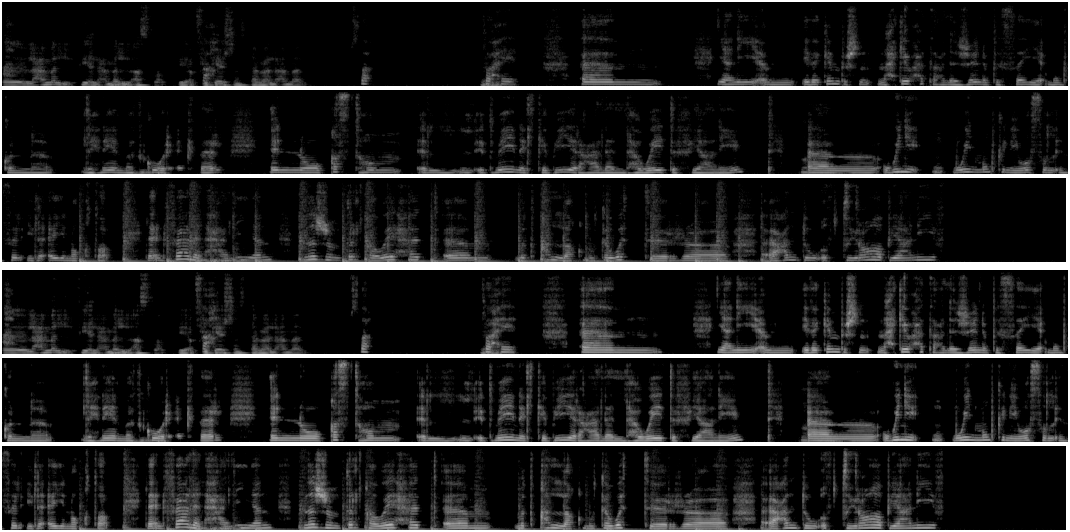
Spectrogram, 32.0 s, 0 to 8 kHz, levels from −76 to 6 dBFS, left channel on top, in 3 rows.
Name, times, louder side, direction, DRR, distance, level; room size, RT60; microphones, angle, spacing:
voice 1, 0.0-3.0 4.8-5.1 11.9-12.2 18.6-18.9 23.2-23.5, right 2 dB, 15° right, 0.5 m, -43 dB
voice 2, 4.8-5.1 5.4-6.6 6.9-11.2 11.4-12.4 12.6-18.5 18.7-30.7, right 6 dB, 85° right, 0.5 m, -35 dB
sound 1, 22.1-29.1, left 1 dB, 25° left, 1.1 m, -44 dB
4.0 x 2.0 x 3.2 m
head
